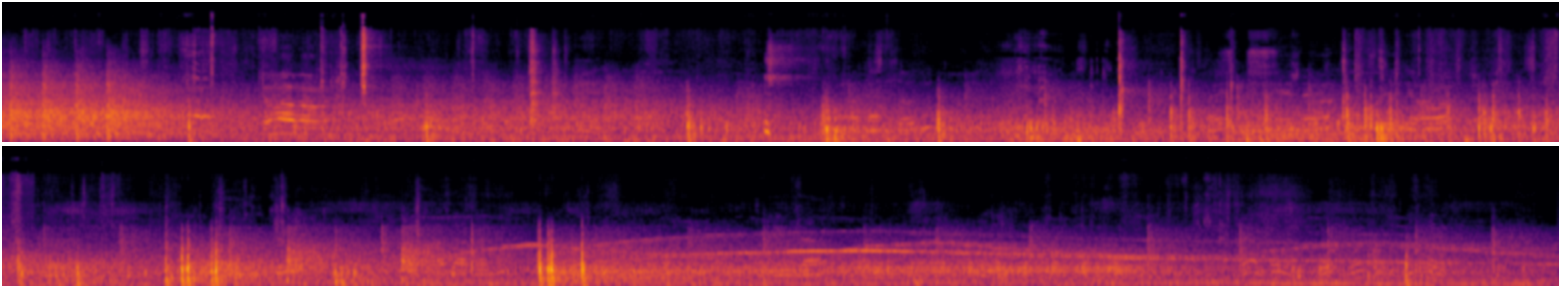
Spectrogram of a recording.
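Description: Scattered sharp bangs of New Year's celebration going off around the neighbourhood, a few of them louder than the rest, the loudest a little past the middle. In the last third a siren wails in the distance, rising and falling.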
